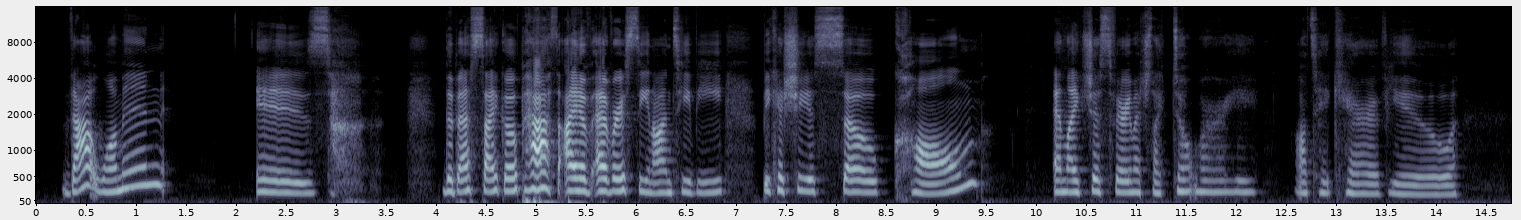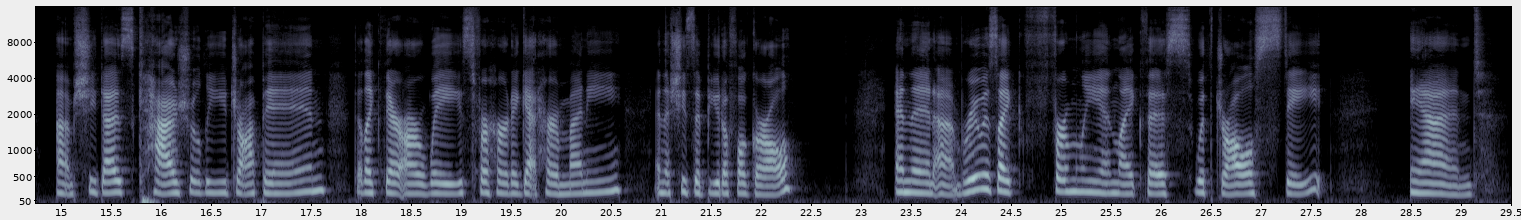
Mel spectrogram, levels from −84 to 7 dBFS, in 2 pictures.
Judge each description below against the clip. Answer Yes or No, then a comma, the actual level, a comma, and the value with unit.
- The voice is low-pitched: No, high, 205 Hz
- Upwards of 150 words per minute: No, slow, 135 wpm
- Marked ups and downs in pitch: No, average, 2.9 semitones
